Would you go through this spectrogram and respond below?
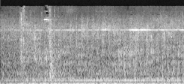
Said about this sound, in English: That's not a plane. Tomato, tomato, what is? It's a helicopter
